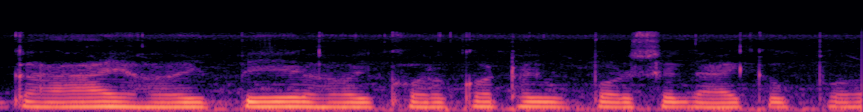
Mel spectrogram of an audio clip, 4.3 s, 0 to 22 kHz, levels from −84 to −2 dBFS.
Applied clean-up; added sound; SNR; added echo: none; none; none; none.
